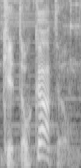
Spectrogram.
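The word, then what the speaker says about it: キットカット: to these people well KitKat in Japanese is pronounced ketokato which actually sounds very similar to the Japanese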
